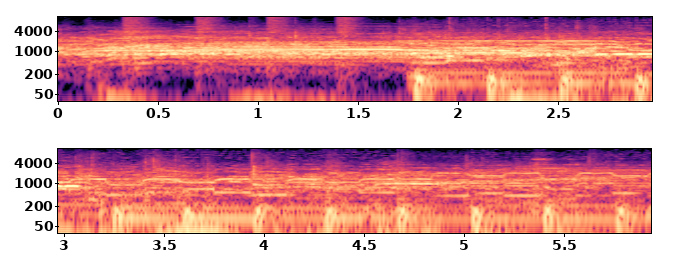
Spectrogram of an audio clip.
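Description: A loud crowd cheers and whoops continuously for a local unsigned band taking the stage as the first act of the evening at Sound Clash, with scattered shouts and whistles, while a steady low rhythmic thumping starts partway through beneath the noise.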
